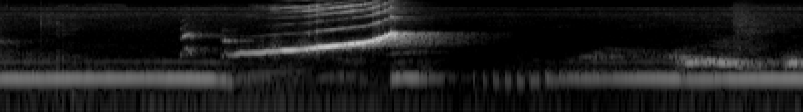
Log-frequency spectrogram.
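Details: Black-naped oriole, noted as an energetic singer, utters a strong ascending slurred whistle with bright overtones. A short pause follows, then faint wavering notes, all over a persistent low steady tone.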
